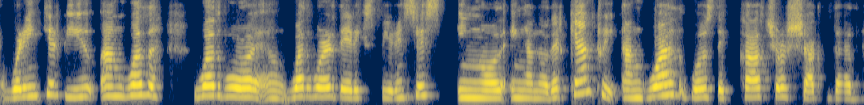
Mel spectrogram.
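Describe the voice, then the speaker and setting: A woman's voice: a little high, a little mellow. A woman teaching an online class, speaking hesitantly with many fillers and restarts.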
